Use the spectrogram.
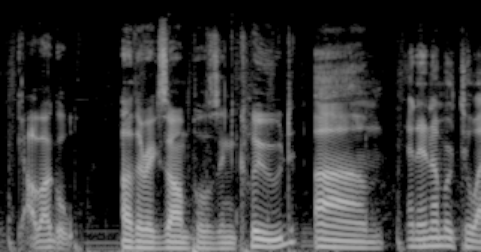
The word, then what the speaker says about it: gabagool: But that journey of ours explains why Italian Americans say Italian words the way they do, such as, yes, everyone's favourite, gabagool.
